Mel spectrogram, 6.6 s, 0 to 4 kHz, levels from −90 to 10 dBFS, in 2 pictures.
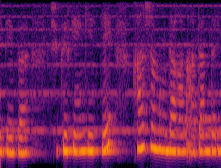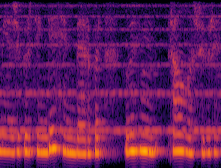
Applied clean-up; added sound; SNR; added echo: none; Bowed string instrument; 20 dB; none.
